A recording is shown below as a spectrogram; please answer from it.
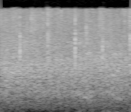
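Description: Audience applause at a writers' festival in Sydney, a steady wash of many hands clapping throughout, dense and even with no voices rising above it.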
